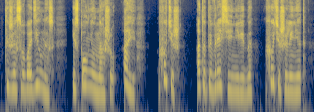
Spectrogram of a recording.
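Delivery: put-on high girlish voice with little yelps; coaxing girl. A narrator's reading. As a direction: coax him in a high, eager voice. Same girl coaxes Seryozha, yelping. (высоким голоском уговаривать)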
